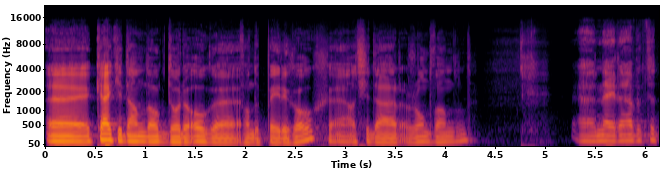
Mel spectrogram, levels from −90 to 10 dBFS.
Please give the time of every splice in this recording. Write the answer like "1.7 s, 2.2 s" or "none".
1.9 s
